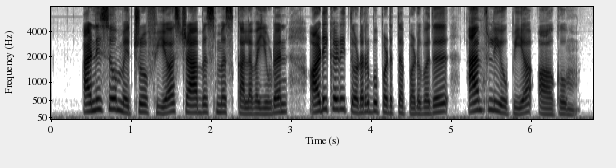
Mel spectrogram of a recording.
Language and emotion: Tamil, neutral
